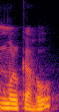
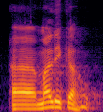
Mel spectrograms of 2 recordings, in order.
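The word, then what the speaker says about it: مَلِكَه: Kita bilang salah bacanya, bukan mulkahu.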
